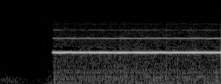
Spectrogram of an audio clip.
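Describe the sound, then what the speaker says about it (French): A single sustained flute note A, pure and steady, begins after a brief moment of quiet and holds evenly to the end. "Le premier son que vous entendez est la note là, jouée par une flûte."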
